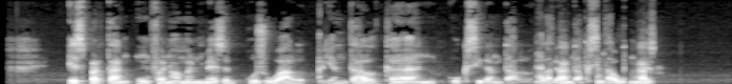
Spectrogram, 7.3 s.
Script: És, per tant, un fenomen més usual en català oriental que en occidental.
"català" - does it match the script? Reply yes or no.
no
